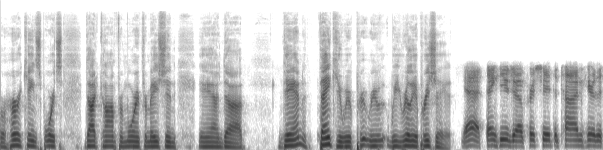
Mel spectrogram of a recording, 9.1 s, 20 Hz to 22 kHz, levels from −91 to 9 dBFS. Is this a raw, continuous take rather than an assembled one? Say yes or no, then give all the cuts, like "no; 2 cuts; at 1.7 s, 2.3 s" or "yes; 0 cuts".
no; 1 cut; at 6.8 s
